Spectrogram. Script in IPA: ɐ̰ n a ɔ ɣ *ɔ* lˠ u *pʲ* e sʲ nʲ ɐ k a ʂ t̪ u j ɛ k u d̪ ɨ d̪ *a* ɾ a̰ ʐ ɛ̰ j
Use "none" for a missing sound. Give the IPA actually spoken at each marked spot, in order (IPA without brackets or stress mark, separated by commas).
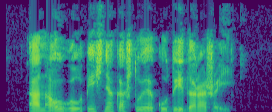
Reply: u, pʲ, ɐ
